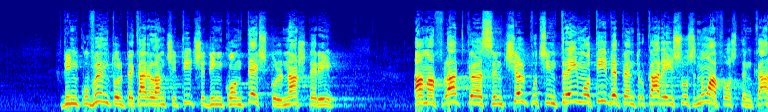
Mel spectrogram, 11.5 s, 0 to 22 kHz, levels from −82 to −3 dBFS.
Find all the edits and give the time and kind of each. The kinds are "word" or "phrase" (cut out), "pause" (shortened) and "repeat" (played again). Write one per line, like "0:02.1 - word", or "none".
none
